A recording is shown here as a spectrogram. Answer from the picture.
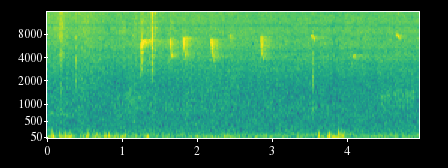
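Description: A small bird chirping several times in quick succession, short high notes about a second in, over a low rumble with a few soft knocks.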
